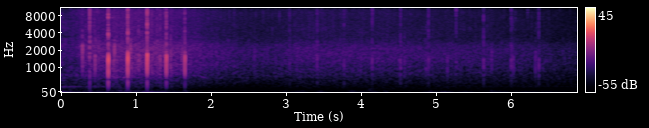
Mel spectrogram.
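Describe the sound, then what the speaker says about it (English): A few loud, sharp claps up front at a 2017 high school commencement ceremony, then scattered lighter clapping from the audience tapering off over several seconds. "Let's give them a round of applause."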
